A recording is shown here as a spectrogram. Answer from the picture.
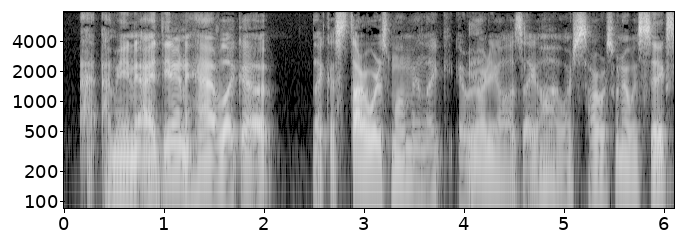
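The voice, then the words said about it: Mexican accent. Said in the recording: “I'm originally from Mexico. You haven't told by my accent yet”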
